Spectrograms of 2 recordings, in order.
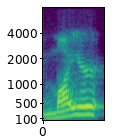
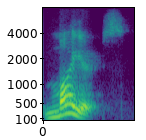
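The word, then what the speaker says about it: Meijer: But so many people say Kroger's and so many people say Myyers. Yeah. We we prefer lurker. We prefer Meyer as well.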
